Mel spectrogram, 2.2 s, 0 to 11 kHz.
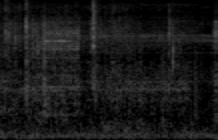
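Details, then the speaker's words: Untested used Canon GL1 MiniDV camcorder just powered on with a Sony tape inside. Faint irregular clicks and whirring bursts from the tape deck start and stop unevenly, then stop, with no error code. Owner suspects the Sony tape; cause unconfirmed. "Oh. The tape deck is like wigging out. Can you hear it? Oh, now it's not doing it."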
